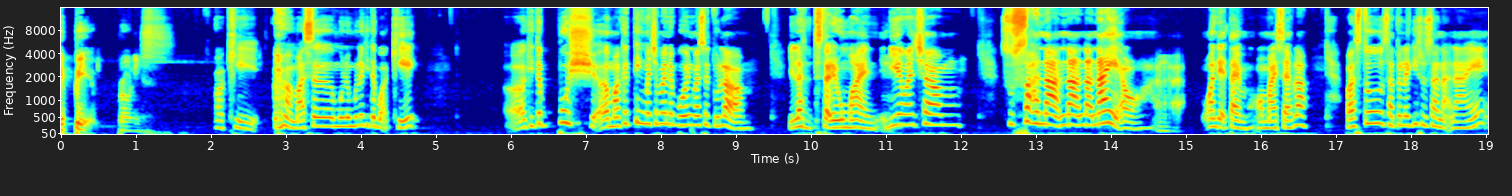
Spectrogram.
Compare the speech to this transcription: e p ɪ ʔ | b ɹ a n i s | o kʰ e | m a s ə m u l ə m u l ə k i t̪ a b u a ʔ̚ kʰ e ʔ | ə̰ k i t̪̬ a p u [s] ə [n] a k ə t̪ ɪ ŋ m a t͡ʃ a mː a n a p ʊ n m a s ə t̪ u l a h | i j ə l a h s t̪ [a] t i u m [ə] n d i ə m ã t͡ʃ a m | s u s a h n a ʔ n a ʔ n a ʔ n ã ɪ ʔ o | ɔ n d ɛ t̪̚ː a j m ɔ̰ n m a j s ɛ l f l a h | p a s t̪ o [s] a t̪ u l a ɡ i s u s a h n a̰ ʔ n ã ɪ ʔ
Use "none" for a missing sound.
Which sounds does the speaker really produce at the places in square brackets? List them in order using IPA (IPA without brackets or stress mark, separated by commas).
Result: ʃ, m, a, a, s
